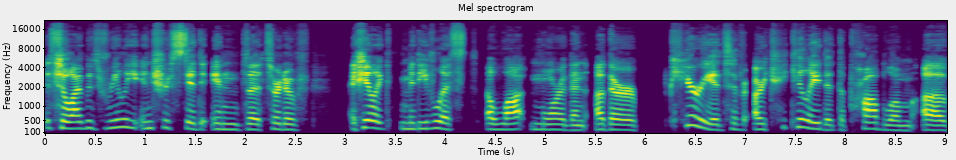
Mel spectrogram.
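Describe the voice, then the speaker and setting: The recording is very clean, with a silent background and a dry, close sound free of echo. The speaker keeps a moderate pace with ordinary pitch variation. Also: woman. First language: not English. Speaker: history professor. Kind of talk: interview conversation.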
